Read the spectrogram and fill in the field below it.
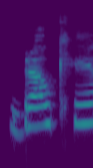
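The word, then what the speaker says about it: brauche: না, ব্রাউখে হবে correct. CH এর আগে যদি আমার আ, ও আর উ থাকে, তখন ওই সিএইচ এর উচ্চারণটা আমরা ক বা খ এর মতো করব।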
